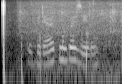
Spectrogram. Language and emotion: Russian, neutral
